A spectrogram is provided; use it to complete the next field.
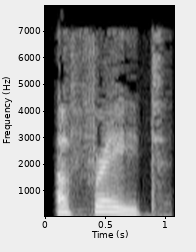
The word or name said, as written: affreightment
